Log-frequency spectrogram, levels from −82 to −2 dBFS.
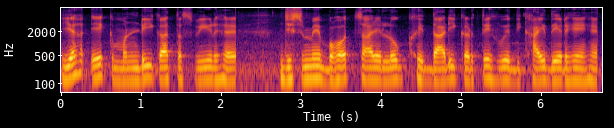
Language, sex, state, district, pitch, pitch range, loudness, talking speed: Hindi, male, Arunachal Pradesh, Lower Dibang Valley, 125 Hz, 120-130 Hz, -18 LUFS, 150 wpm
